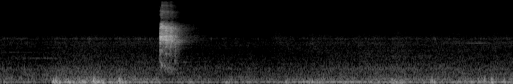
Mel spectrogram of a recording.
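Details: Himalayan squirrel giving a single loud, sharp, high chirp lasting a fraction of a second, set against a steady low rumble of background noise.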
